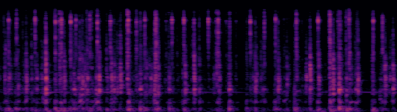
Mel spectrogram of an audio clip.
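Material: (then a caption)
Plastic. Fingertips and long coffin nails tap rapidly on a typewriter-style backlit mechanical keyboard with round brown plastic keycaps on a dark frame. A steady stream of bright, crisp clicks and clacks follows, each short and dry with almost no low end.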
